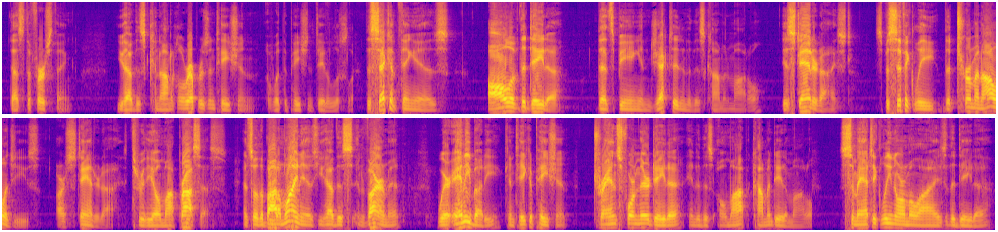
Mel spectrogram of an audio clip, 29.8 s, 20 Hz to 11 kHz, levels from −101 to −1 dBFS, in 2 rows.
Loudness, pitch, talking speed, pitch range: -11 LUFS, 90 Hz, 145 wpm, 80-100 Hz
